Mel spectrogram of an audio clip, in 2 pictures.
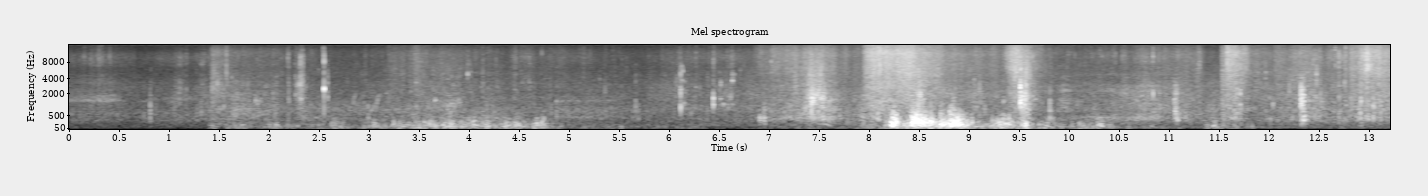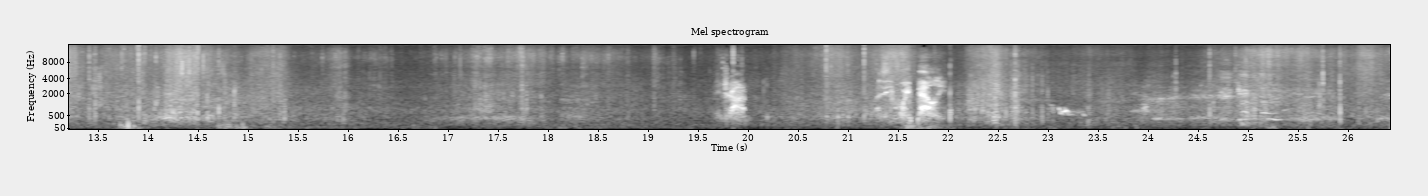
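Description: Dry weeds and brush rustling and swishing against clothing as a person walks through a tall weedy field, with footsteps and irregular louder swishes where stems scrape close by.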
